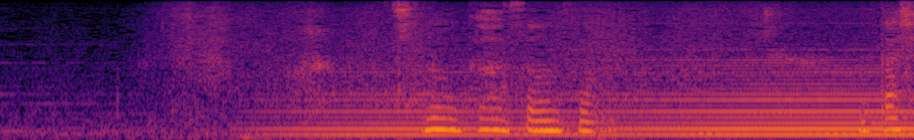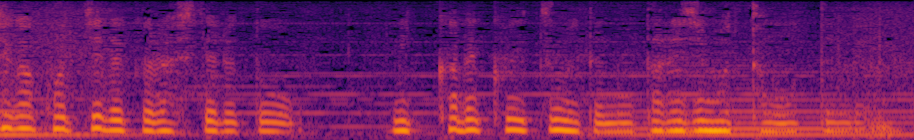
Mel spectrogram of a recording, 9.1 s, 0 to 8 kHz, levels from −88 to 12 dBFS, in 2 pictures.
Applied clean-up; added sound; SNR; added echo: none; Bowed string instrument; 7 dB; none.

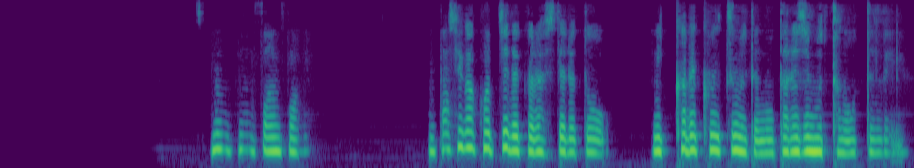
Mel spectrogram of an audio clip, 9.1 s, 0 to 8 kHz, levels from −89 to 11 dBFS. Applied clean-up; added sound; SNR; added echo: neural mask model DeepFilterNet 3.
